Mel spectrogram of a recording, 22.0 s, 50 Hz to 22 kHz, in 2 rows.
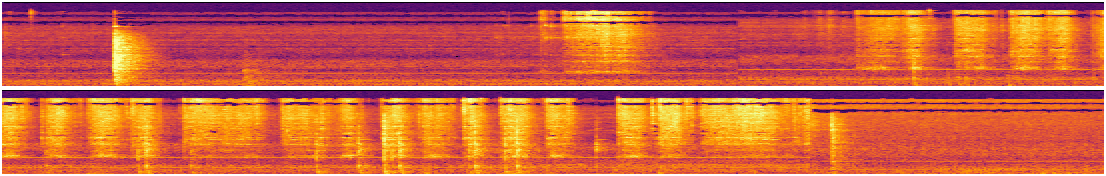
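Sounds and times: utensil scraping in a pot: 5.5 - 6.6, 8.0 - 19.1.

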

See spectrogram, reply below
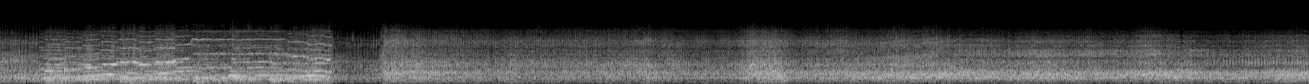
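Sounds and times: racing car engines droning: 0.0 - 3.8.

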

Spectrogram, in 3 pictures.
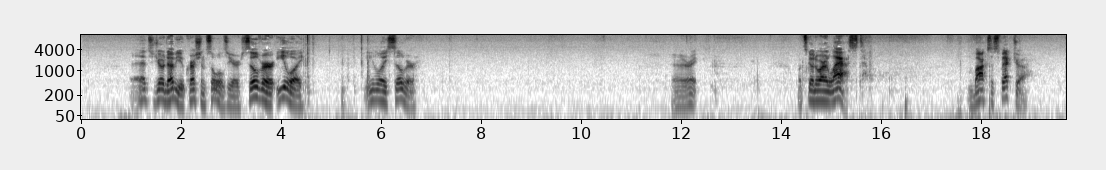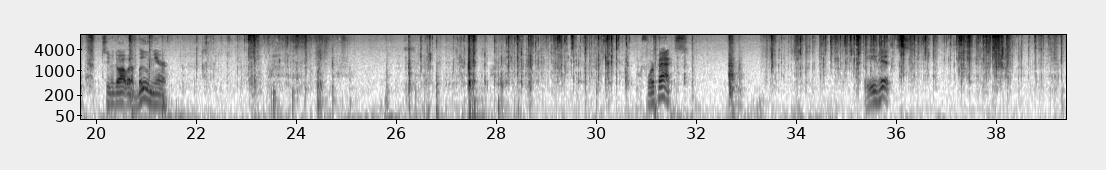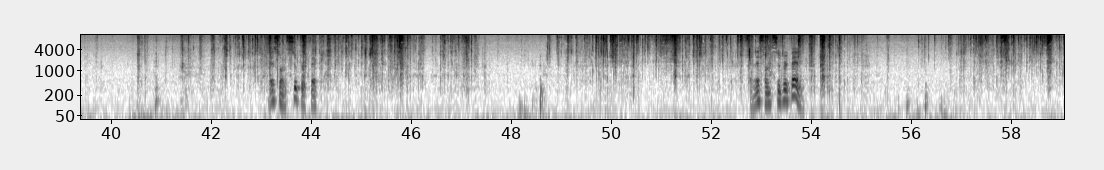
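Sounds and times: plastic wrap crinkling and tearing: 20.2 - 25.1, 26.2 - 31.8, 33.3 - 39.8, 40.5 - 47.7, 48.6 - 59.0.

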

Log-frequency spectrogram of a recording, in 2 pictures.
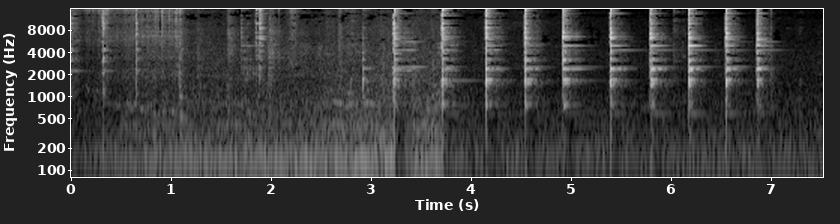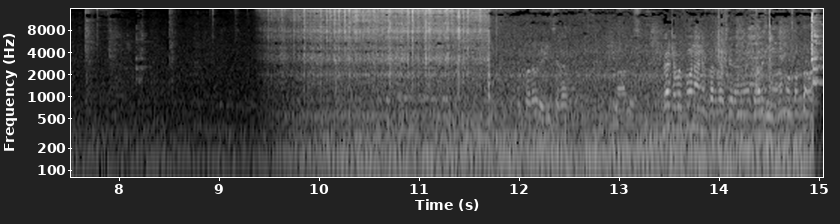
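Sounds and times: hammer striking steel: 3.2 - 7.2.

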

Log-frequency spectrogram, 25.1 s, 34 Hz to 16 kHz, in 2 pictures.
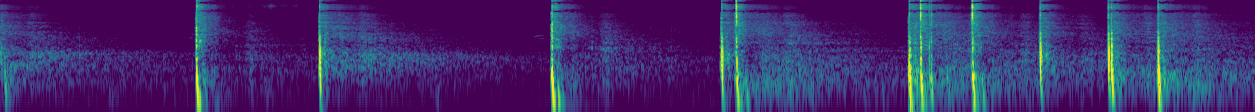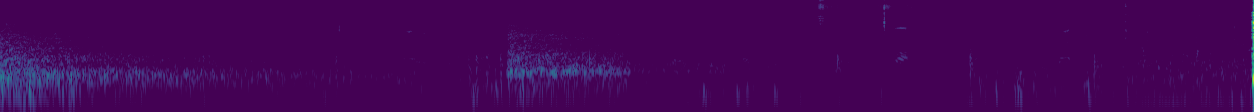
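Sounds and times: fireworks bangs with echo: 0.0 - 14.0, 17.6 - 18.9.

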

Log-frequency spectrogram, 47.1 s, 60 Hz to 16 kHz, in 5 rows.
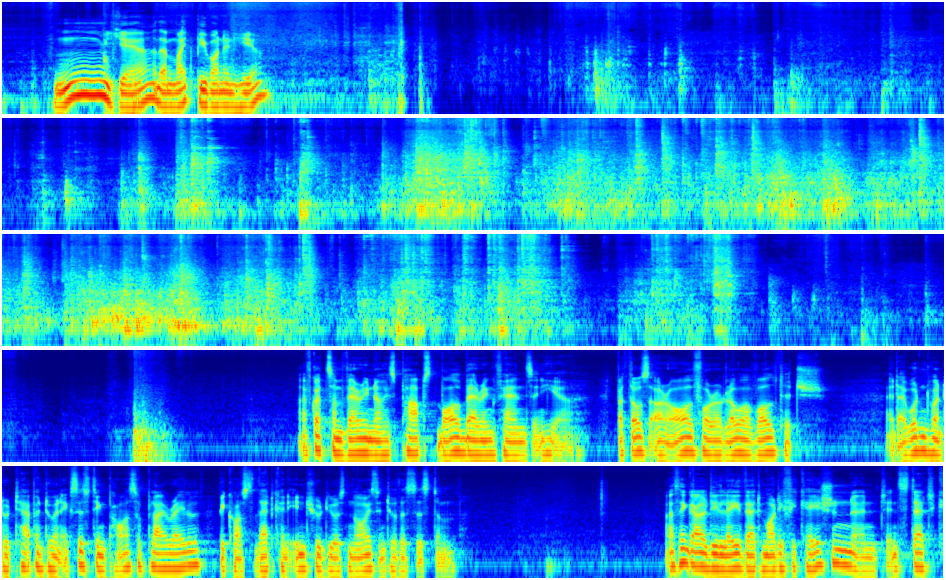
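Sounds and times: plastic fans clattering on table: 9.9 - 26.7.

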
